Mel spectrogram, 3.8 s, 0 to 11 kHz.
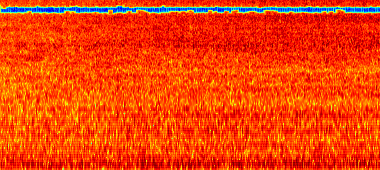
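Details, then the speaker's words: Stock 2003 GMC Sierra Denali Quadrasteer, 6.0 L Vortec V8, about 20 years old: deep, even idle with a steady low rumble, no ticking, knocking or pinging; healthy engine. "and uh hopefully you can hear the engine there's nothing abnormal no knocking no pinging everything sounds the way it should"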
